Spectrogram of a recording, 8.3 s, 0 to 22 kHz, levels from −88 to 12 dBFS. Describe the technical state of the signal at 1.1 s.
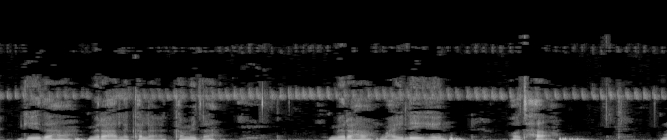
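Transcoding between lossy codecs, likely AAC re-encoded as WMA, runs throughout. At 1.1 s the speech carries both codecs' layered artefacts and nothing above 16.5 kHz.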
